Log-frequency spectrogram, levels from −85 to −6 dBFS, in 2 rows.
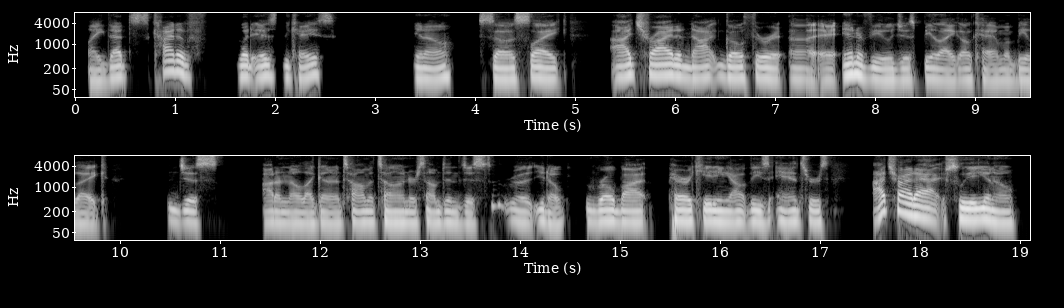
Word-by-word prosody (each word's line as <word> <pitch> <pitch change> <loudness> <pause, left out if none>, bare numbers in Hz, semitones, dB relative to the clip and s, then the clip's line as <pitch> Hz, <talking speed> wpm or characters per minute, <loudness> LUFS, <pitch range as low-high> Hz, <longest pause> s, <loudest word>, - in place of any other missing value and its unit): lke, 90 0 -4
that's 115 +1 -1
kind 170 0 -1
of, 130 -7 -1 0.3
what 120 -2 +1
is 120 +2 0
the 115 - -4
case, 120 +6 -3 0.8
you 105 - 0
know? 105 +4 -1 0.3
So 100 -2 +1
it's 105 - +4
like, 105 -3 0 0.4
I 120 +3 +1
try 130 0 +3
to 125 -1 +4
not 110 +2 -1
go 110 -1 +2
through 110 -3 0
a - - -11
an 95 -1 -2
interview, 105 -8 +2
just 100 +1 -3
be 105 -1 -2
like, 95 -2 -3
okay, 95 -2 -5
Imma 90 0 -5
be 95 +2 -4
like, 90 -4 -4 0.7
just, 100 -3 +3 0.4
I 100 +1 -4
don't 95 -1 -1
know, 95 0 -2
like 90 0 -3
an 90 -1 -3
automaton 100 +1 0
or 95 - -1
something, 95 0 -1
just 95 - +1 0.2
r - - -3
r - - -1
you 115 +6 -2
know, 90 -1 -3 0.2
robot 105 -1 +1 0.2
parakeeting 110 -1 +3
out 100 -1 -2
these 105 -3 +2
answers. 105 -1 -1 0.4
I 195 - +3
try 195 -5 +5
to 155 - +8
actually, 120 0 +4
you 120 0 +6
know, 100 -2 0
105 Hz, 170 wpm, -23 LUFS, 95-115 Hz, 0.8 s, to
